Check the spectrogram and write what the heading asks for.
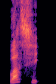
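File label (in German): "washi", japanische Mädchennamen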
